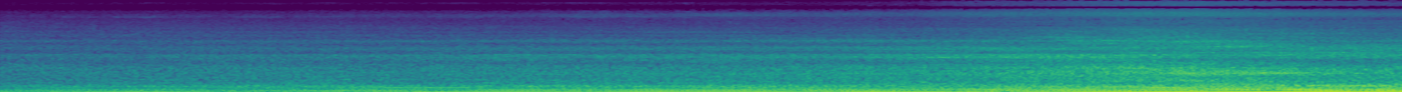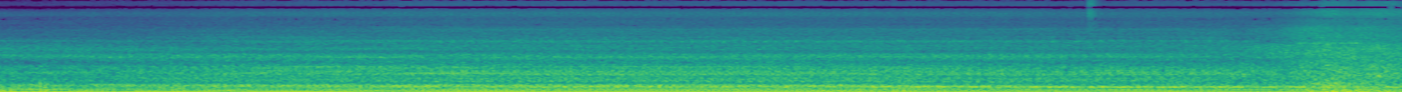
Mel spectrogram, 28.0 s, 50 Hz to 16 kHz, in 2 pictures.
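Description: East Midlands Railway Class 222 Meridian diesel multiple unit approaching and running along the platform. The drone of its underfloor diesel engines and the wheel-on-rail noise grow louder over the first dozen seconds, then hold steady and loud as the carriages go by.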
